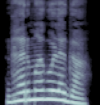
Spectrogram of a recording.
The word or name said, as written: ಧರ್ಮಗೊಳಗ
